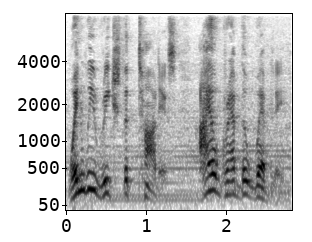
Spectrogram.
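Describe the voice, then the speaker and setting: Man playing an animated, eccentric time-traveling adventurer. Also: a little high, moderate pace, music in the background. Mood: wry, confident. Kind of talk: sci-fi audio drama acting.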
